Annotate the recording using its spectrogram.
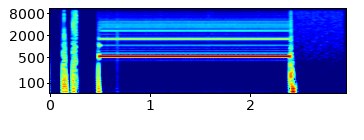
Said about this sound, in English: But at the Seattle Phone Museum, they used this tone plant for other types of switches, and the number 5 crossbar, when it goes to permanent signal, gives you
